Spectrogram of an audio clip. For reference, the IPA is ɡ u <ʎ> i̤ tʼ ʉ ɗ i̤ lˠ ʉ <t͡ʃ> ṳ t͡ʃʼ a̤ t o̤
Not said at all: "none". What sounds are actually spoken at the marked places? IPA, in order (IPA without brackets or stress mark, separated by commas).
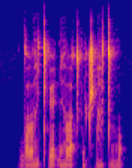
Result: lˠ, t͡sʼ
